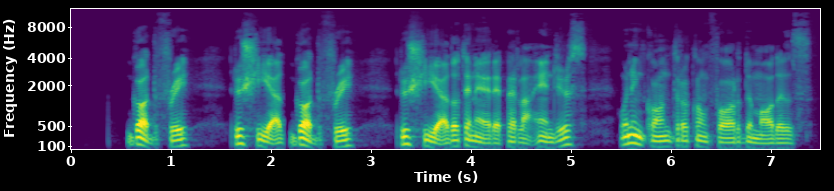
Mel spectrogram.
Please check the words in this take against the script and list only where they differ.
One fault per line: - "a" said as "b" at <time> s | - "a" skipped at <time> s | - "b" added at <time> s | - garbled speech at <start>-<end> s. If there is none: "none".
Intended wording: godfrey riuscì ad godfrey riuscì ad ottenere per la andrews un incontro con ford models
none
